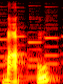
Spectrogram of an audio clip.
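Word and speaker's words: マップ: If when then we have mapu from English map pretty easy we have seen it before not again as a reminder notice the doubling of the consonant as that's the main difference other than usual additional at the end the accent is the same the object particle o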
